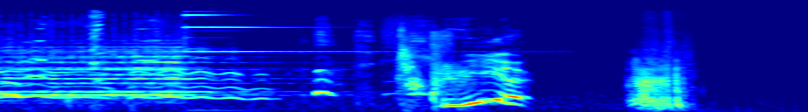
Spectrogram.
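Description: Cartoon soundtrack: a quivering, wavering voice-like tone for the first second and a half, with a bright ding ringing out about a second in. A short rising-then-falling vocal sound follows, then a brief burst of noise, and the sound stops.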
